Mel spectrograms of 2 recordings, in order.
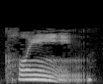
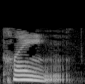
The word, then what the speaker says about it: claim: 好，所以呢这个提领处呢，这个当名词在这边 claim, 大家注意一下发音哦，是 claim, 有一个微笑的 a 的声音，加上你最后嘴巴要记得闭起来，但是不要的太大声， claim。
